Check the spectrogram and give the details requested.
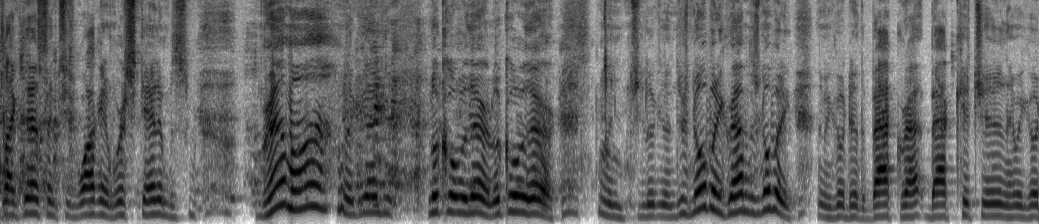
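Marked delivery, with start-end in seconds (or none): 2.6-5.6 put-on high, loud frightened child's cry; a kid pointing at the dark, shouting in fear; scared kid calling. Kids calling grandma in fear. 6.8-7.9 high, loud scared protest; a child pleading with grandma, loud and scared; frightened kid. Retold or imitated.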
